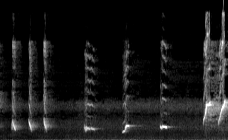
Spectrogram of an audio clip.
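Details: Greater green leafbird notes, sparse: three quick slurred whistles, then single drawn-out whistles spaced about a second apart, ending with two high rising notes, over steady low hum.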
